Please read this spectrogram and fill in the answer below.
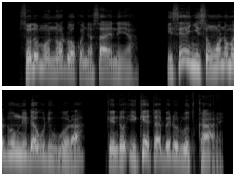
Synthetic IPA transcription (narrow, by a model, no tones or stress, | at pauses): solomonːɔdwɔkɔɲasajɛnɪ̰ja̰ | iseeɲisoŋwɔnɔmadwoŋnidaudiwoɾa | kendoʔiketabedoɾwot̪ka̰ɾɛ̰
